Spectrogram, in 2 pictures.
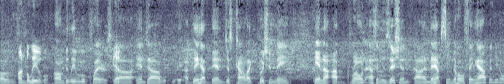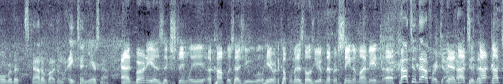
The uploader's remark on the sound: live at Bar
